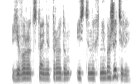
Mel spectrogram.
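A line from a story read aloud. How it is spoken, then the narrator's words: Frightened quiet whisper. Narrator (Russian): тихо прошептал один из младших советников, резко побледнев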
